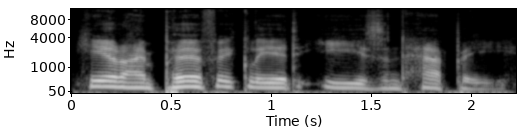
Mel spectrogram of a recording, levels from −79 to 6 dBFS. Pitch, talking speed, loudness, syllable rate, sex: 145 Hz, 190 wpm, -17 LUFS, 5.2 syllables/s, male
